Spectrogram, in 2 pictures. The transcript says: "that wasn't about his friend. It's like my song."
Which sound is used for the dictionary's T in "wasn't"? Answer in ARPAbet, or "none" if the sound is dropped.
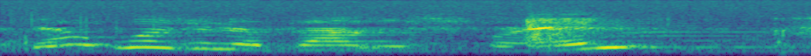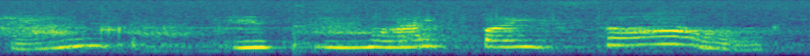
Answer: T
